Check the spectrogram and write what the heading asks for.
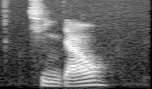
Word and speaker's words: Tsingtao: Tsingtao is how it's supposed to be pronounced.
